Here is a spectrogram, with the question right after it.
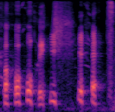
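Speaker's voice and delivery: slow, drawn-out, put-on voice; mock shock. Listener stunned by the kid, slow mock shock. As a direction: let the shock hang. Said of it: "you're like".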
